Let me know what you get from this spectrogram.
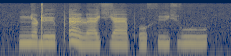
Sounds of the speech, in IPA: ɲ ɒ ɖ eː pʼ æ ɭ æː ç æː pʼ o x iː ç uː

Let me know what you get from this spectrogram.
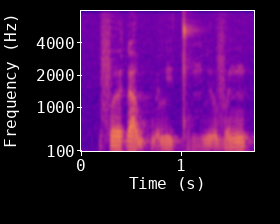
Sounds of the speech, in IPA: f əː˧ ɗ a˧˩ w ʔ ṵ˧˨ ə̯ l i˧˩ t̪ ɔ̤˨˩ ŋ l ɨ̰˧˨ ə̯ v ə˧ n

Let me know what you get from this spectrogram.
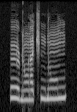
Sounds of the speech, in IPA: ø ɖ õ ɾ a t͡ʃ n d õ ŋ

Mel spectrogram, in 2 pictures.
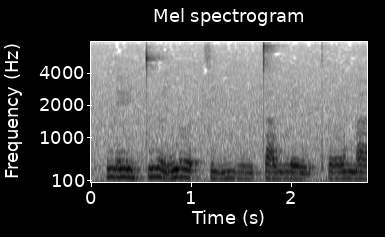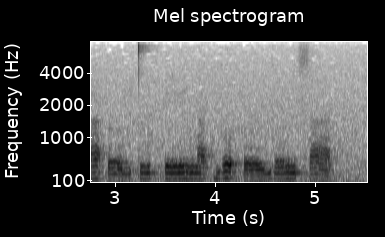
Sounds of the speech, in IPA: l eː˥˨ j t̪ u˥˨ ə̯ ŋ ɤː˥˨ t̚ s i˩˧ j ɯː˩ t̪ a˧ w l eː˧˩ w pʰ ɤː˧˥ m aː˧ ʔ ɤː˩˧ m t̪ ɯː˧ t̚ ʔ eː˧ ŋ a˧ p̚ j o˥˨ h ɤː˩˧ j ɤː˧˥ ŋ s aː˧˩ k̚

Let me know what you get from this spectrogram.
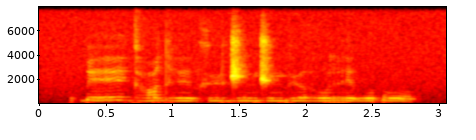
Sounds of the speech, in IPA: ɓ eː ɡʱ ɑ dʱ eː v x yː d͡ʒ i n d͡ʒ y m b yː ə̯ ɦ o r e v o ɓ oː

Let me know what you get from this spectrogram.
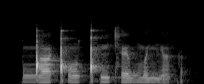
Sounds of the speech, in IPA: ŋ͡ǃ a˦˥ ǃʼ ɔ̃˦˥ ǃʰ ĩ˦˥ cʰ ɛ˦˥ w m ə˦˥ nʲ ã˨ k

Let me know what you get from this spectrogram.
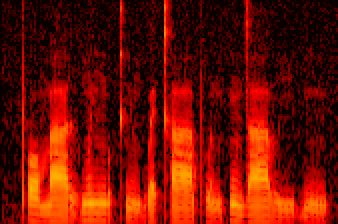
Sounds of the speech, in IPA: pʰ ɔ˨ m aː˨ r ɡʷ ĩ˦ ŋ ʊ˦ kʰ ĩ˨ ɡʷ ɛ˨ kʰ aː˨ pʰ ʊ˨ n p ũ˦ d aː˦ β iː˨ ɓ ĩ˨

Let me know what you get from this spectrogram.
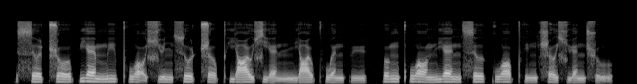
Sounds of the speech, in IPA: s ɹ̩˨˦ ʈ͡ʂ o˨˦ ʊ̯ p j ɛ˥˨ m i˦ pʰ w ɔ̰˨˩ ɕ y˨˦ n s u˥˨ ʈ͡ʂ ɤ˨˦ pʰ j ɑ˦ ʊ̯ ɕ j ɛ̰˨˩ n n̪ j ɑ˦ ʊ̯ pʰ w ə˥˨ n p y˥˨ | ʊ˦ ŋ pʰ w ɔ˥˨ n̪ j ɛ˥˨ n s ɹ̩˥˨ k w ɔ˥˨ pʰ i˩ ŋ ʂ ɤ˥˨ ɕ ɥ ɛ˨˦ n ʂ ṵ˨˩

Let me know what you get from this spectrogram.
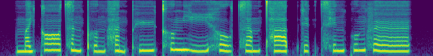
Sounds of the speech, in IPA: m ɐ˨˧ j k ɔː˥ t͡s ɐ˧ ŋ pʰ ʊ˨˥ ŋ h ɐ˨˩ n pʰ yː˧ kʰ ʊ˥ ŋ j iː˨˥ h o˧ w t͡s ɐ˥ m t̪ʰ aː˥ t̚ k ɪ˧ k̚ t͡sʰ ɪ˧ ŋ kʷ ɐ˥ ŋ f œː˧

